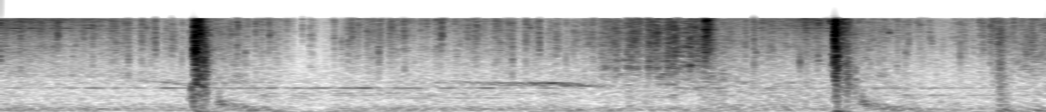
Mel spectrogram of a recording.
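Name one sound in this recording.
A bow string twangs sharply as an arrow is shot.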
